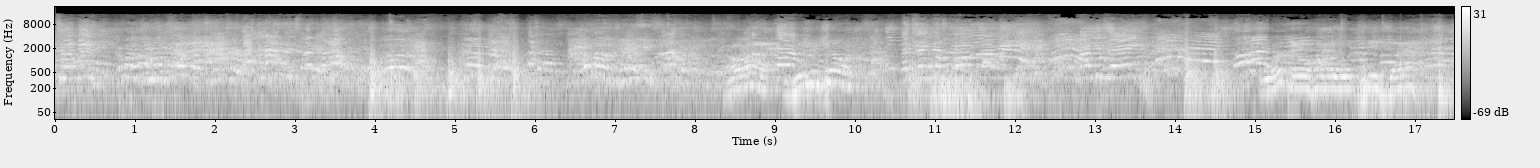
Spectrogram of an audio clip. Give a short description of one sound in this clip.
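A crowd of men and women chatters and shouts in a large echoing hall.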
